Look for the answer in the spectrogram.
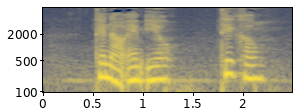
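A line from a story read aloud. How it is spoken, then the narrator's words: Sweet intimate murmur. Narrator (Vietnamese): thủ thỉ những lời như ngọt mật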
